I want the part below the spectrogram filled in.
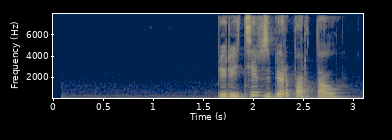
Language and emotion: Russian, neutral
